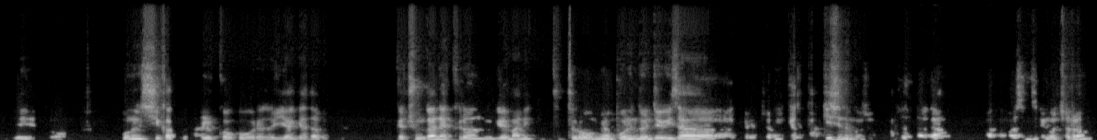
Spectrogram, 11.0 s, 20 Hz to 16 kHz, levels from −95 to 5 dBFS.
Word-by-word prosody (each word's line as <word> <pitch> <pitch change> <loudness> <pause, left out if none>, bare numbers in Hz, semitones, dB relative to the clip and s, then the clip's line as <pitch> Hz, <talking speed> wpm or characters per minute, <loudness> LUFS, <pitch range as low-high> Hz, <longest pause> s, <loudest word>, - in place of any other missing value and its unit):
이제 100 -1 -1 0.2
또 - - -9 0.6
보는 110 +2 +3
시각도 110 0 0
다를 100 +1 -3
거고 95 -1 -4
그래서 95 0 -5
이야기하다 100 +4 -3
보면 - - -13 0.7
그 - - -2
중간에 130 +2 +4
그런 120 0 -1 0.2
게 110 -2 +2
많이 100 +1 0 0.3
들어오면 110 -2 +2
본인도 110 +1 +3
이제 100 - +1
의사 100 +6 +3 0.6
결정이 395 - -6
계속 - - -6
바뀌시는 160 +6 -2
거죠. - - -13 0.2
하셨다가 470 - +2 0.4
아까 - - +1
말씀드린 135 -4 -2
것처럼 135 +4 +2
110 Hz, 360 characters per minute, -24 LUFS, 100-130 Hz, 0.7 s, 중간에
